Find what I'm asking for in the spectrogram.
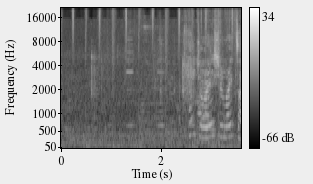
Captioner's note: beeping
